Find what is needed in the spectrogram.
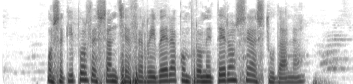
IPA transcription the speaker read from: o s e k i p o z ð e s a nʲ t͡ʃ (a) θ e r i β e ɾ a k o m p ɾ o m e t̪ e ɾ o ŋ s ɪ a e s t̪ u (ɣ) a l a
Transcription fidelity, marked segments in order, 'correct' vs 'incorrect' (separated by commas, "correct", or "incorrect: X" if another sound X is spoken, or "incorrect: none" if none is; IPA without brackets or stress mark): incorrect: e, incorrect: ð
